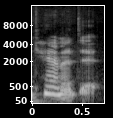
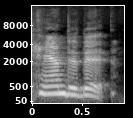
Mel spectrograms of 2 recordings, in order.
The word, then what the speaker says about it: candidate: southern no I don't do you pronounce the d in canidate candidate no I don't it's not a canidate candidate I do not it's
